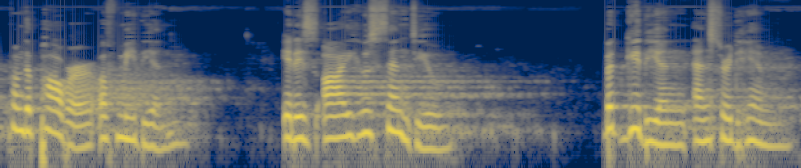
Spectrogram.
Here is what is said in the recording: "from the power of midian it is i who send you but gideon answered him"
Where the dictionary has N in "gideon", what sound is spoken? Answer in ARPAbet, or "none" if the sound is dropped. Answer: N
